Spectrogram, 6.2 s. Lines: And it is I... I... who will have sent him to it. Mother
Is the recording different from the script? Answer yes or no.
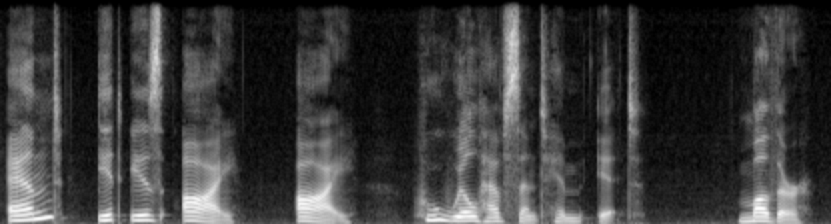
yes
